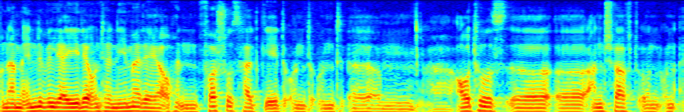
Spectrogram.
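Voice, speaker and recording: At a moderate pace, a man speaks in an unremarkable speaking voice, fairly low-pitched and with fairly even intonation. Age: 40s. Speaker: newspaper reporter. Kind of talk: casual interview.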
